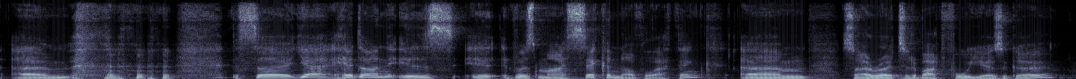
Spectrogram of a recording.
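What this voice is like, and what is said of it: South African accent. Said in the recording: “just the difference in parts of the accents ... Those are very South African.”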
